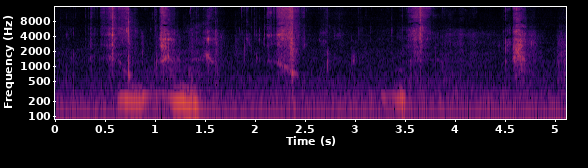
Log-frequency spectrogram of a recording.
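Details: A female mini Bull Terrier crunches an apple, with sharp, wet bites breaking out every second or so.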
